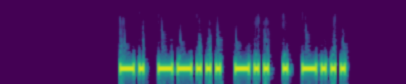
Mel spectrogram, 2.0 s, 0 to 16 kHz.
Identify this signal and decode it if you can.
Morse code, heard as a keyed tone, about 51 wpm, 700 Hz. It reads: N7DEB
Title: USA Call Signs - 5 Characters - 50wpm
